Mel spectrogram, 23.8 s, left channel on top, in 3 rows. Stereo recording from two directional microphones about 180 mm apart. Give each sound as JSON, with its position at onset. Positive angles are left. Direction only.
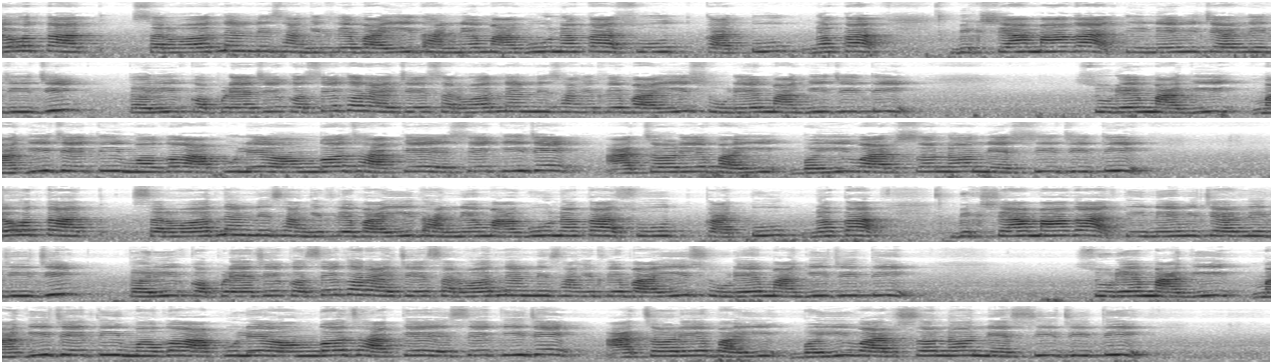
{"t": 0.1, "sound": "a sound", "side_deg": -10}
{"t": 0.9, "sound": "a woman's voice", "side_deg": -10}
{"t": 5.0, "sound": "a woman's voice", "side_deg": -15}
{"t": 14.8, "sound": "a woman's voice", "side_deg": -10}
